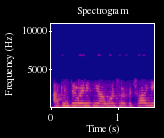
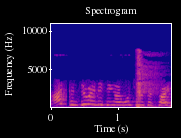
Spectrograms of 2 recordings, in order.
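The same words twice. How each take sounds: First: It is said at a louder volume. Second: It is said at the loudest volume.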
